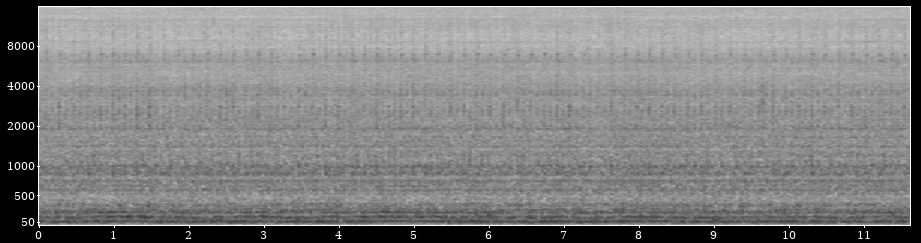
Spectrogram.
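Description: Loud idle that never settles, with a shaky, irregular low thump running through it; this engine is idling rough.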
